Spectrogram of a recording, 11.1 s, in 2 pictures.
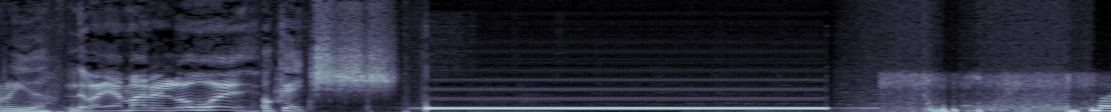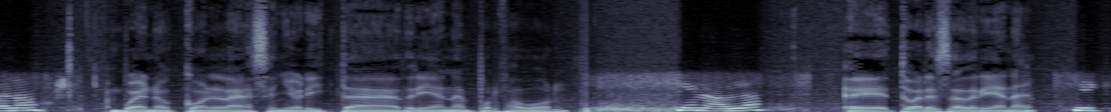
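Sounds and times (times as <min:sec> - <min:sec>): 
speech: 0:00.0 - 0:02.2, 0:05.5 - 0:11.1
telephone dial tone: 0:02.1 - 0:04.2
telephone line noise: 0:04.1 - 0:06.1, 0:08.5 - 0:09.8.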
